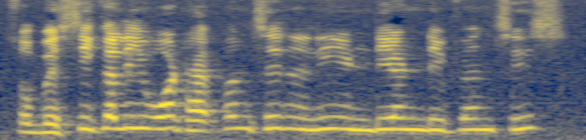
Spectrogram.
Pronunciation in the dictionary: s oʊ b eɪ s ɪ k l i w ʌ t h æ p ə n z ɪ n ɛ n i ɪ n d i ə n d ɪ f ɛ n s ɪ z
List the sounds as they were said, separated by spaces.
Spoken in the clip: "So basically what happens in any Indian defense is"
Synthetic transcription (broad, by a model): s oʊ b eɪ s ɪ k l i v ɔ t h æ p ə n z ɪ n ɛ n i ɪ n d i ə n d ɪ f ɛ n s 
